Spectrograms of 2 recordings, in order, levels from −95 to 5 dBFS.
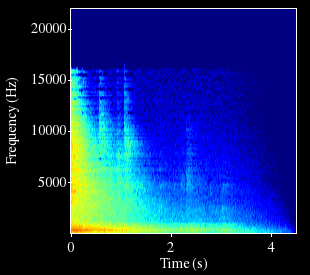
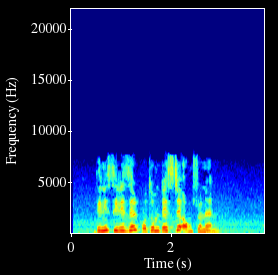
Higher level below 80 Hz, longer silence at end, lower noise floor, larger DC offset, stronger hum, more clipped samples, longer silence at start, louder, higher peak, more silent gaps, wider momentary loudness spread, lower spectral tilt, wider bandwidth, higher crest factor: about the same, -62 dBFS vs -60 dBFS; first, 1.3 s vs 0.9 s; first, -67 dBFS vs -49 dBFS; neither; neither; neither; second, 0 s vs 0.45 s; second, -22 LUFS vs -15 LUFS; about the same, -2 dBFS vs -2 dBFS; neither; first, 27 LU vs 8 LU; second, -2 dB/octave vs -5 dB/octave; first, 16.5 kHz vs 8 kHz; first, 22 dB vs 14 dB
